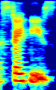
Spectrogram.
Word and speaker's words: stapes: Thank you for correcting my mispronunciation as well of this. You said stapes bone, is that correct?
